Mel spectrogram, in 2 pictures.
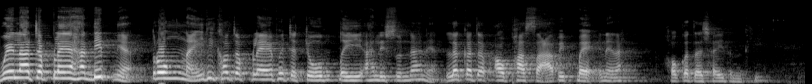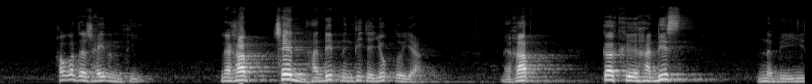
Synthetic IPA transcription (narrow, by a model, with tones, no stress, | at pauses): weː˧laː˧t͡ɕa˨˩plɛː˧ɦaː˧di˦˥t̪̚ni˥˩ɐt̪ɾo˧ŋna˩˦jt̪ʰiː˥˩kʰa˦˥wt͡ɕa˨˩plɛː˧pʰɯ˥˩ɐt͡ɕa˨˩t͡ɕoː˧mt̪iː˧ʔa˧li˦˩su˧nːa˦˥˩ni˥˩ɐlɛː˦˥˩wkɔː˥˩t͡ɕa˨˩ʔa˧wpʰaː˧saː˩˦pa˧jpɛː˨˩ʔni˥˩˨na˦˥ | kʰa˦˥wkɔː˥˩t͡ɕa˨˩t͡ɕʰa˦˥jt̪ʰa˧nt̪ʰiː˧ | kʰa˦˥wkɔː˥˩t͡ɕa˨˩t͡ɕʰa˦˥jt̪a˧nt̪ʰiː˧ | na˦˥˩kʰa˦˥p̚t͡ɕʰe˥˩nɦaː˧di˦˥t̪̚nɯ˧ŋiː˥˩t͡ɕa˨˩jo˦˥k̚t̪u˧ɐja̰ː˨˩ŋ | na˦˥˩kʰa˦˥p̚ | kɔː˥˩kʰɯː˧ɦaː˧diː˦˥s | na˧˩biː˧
